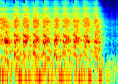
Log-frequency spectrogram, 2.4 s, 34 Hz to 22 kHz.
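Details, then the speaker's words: 1974 MGB, first start attempt after at least 12 years unassembled, with 50 psi oil pressure, choke on and fuel pump running. Starter churns about four even compression beats a second and never catches. Owner suspects electronic ignition wiring. Cranks but won't start. "okay i'm not getting any uh action here i'm hoping i have the uh electronic ignition hooked up right"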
